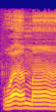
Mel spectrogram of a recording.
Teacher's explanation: Dibaca mad tha thobi'i panjangnya satu alif atau dua harakat atau dua ketukan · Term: mad thabi'i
